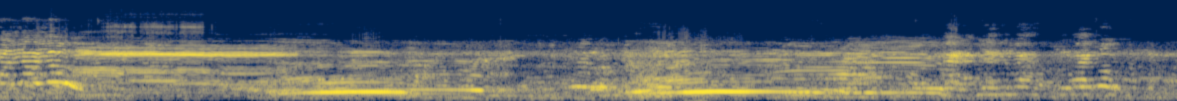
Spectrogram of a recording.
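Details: Cattle lowing at a livestock market tagged Jatirogo and Tuban, amid a PMK (foot-and-mouth disease) outbreak and falling prices: two long, rich moos that swell and fall, each lasting over a second, over constant background talk and a passing vehicle.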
